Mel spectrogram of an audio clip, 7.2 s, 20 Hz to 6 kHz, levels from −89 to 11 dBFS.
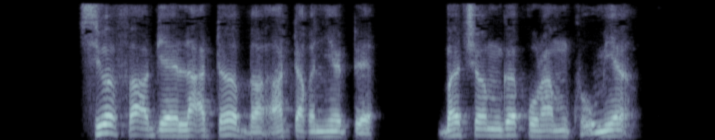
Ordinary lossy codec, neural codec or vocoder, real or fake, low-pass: MP3, 32 kbps; codec, 24 kHz, 0.9 kbps, WavTokenizer, medium speech release version 1; fake; 5.4 kHz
